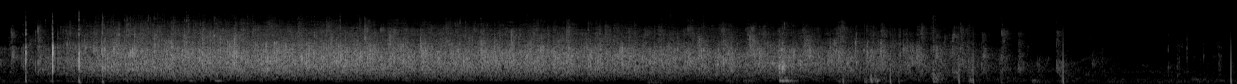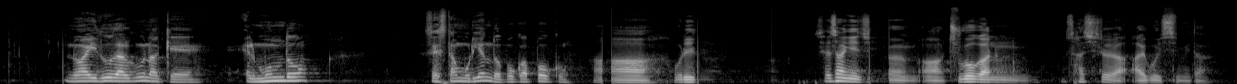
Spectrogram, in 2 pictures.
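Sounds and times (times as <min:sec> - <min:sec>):
audience applause in a church welcoming a guest: 0:00.0 - 0:10.9
speech: 0:13.1 - 0:15.6, 0:16.6 - 0:19.5, 0:20.6 - 0:24.6.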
